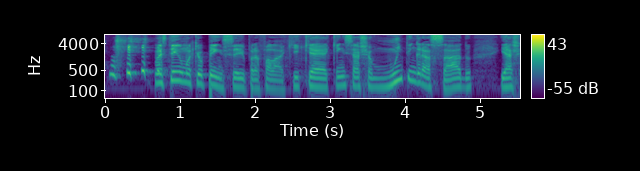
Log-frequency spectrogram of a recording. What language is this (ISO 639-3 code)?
por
